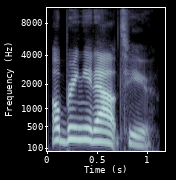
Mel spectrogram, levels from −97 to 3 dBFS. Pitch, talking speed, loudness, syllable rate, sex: 200 Hz, 305 wpm, -17 LUFS, 6.1 syllables/s, female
